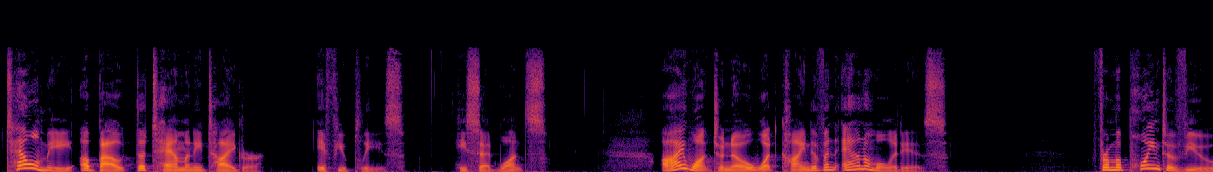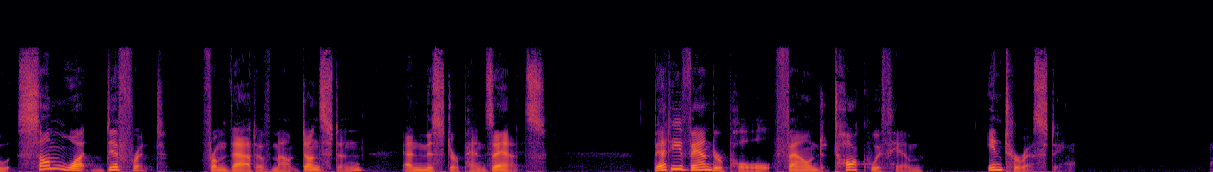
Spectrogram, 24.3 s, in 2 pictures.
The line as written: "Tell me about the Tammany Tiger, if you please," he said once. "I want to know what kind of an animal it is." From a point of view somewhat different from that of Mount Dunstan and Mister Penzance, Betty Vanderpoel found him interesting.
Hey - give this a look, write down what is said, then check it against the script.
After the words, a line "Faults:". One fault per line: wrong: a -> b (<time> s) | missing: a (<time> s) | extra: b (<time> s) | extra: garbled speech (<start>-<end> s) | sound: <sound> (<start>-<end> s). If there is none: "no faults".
"Tell me about the Tammany Tiger, if you please," he said once. "I want to know what kind of an animal it is." From a point of view somewhat different from that of Mount Dunstan and Mister Penzance, Betty Vanderpoel found talk with him interesting.
Faults:
extra: talk with (20.5 s)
